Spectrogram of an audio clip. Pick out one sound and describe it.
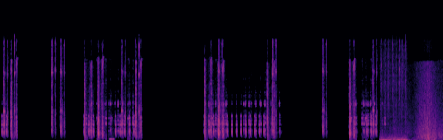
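Keys on a computer terminal clatter in short, quick bursts.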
